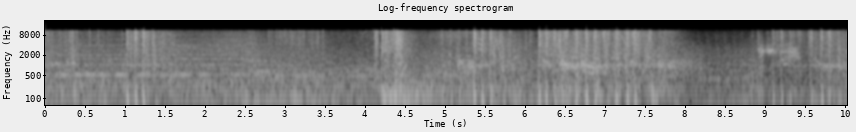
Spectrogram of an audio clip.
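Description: Bursts of gunfire from a Mass Effect 3 firefight against Cerberus forces, sharp volleys repeating through the clip at close range, with a loud cluster near the middle and scattered shots under game voices.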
